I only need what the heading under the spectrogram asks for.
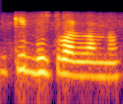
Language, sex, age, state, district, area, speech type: Bengali, female, 60+, West Bengal, Purba Medinipur, rural, conversation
